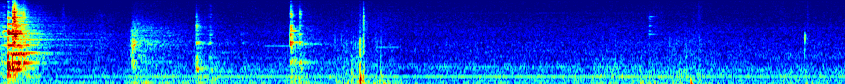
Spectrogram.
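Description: Light metallic clicks and clinks of a ratchet and an open-end wrench being fitted onto a small bolt and nylock nut, the sharpest right at the start and a few softer ones in the first two seconds, over a faint steady hum.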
